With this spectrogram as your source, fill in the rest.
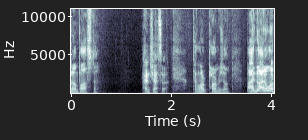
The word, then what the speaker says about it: parmesan: pasta pancetta talking about parmesan i know i don't want to promote you you say parmesan not parmesan parmesan like a lot of british parmesan yeah okay so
